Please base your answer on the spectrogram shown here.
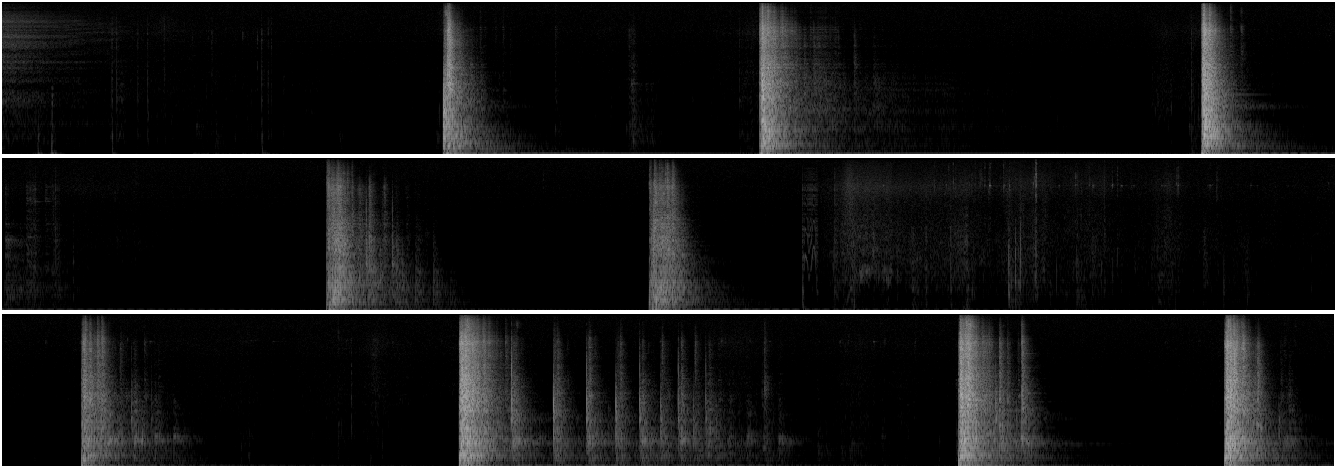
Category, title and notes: Sound effects > Other
Kicking an old radiator heater made of thin pieces of sheet metal.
